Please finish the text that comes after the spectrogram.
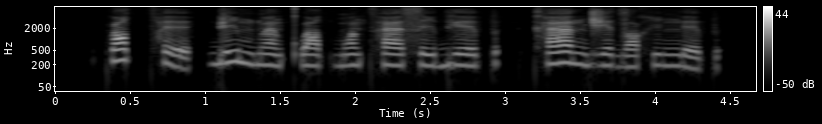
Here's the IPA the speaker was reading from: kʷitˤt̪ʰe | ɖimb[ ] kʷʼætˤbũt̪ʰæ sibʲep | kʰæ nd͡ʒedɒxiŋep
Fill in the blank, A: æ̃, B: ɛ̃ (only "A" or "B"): A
